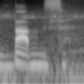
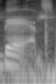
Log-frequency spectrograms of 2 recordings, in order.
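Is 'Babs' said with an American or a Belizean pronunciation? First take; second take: Belizean; American. First: The name is said with a Belizean pronunciation. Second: The name is said with an American pronunciation. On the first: "We say Babs" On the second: "Like American people say Babs"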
